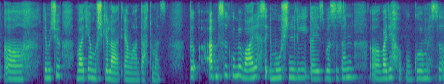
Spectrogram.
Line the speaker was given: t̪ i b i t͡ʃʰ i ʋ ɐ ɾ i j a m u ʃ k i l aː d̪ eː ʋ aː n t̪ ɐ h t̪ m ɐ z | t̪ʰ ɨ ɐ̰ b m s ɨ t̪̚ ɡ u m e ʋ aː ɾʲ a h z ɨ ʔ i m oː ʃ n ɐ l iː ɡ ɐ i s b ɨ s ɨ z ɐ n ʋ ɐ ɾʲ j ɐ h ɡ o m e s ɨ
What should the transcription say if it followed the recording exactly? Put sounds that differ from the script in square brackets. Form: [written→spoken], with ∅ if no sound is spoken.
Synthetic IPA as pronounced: t̪ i [b→m] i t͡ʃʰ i ʋ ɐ ɾ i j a m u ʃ k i l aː [d̪→t̪] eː ʋ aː n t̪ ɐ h t̪ m ɐ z | [t̪ʰ→t̪] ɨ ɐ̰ b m s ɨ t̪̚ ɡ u m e ʋ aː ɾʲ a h [z→s] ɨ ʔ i m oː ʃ n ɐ l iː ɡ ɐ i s b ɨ s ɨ z ɐ n ʋ ɐ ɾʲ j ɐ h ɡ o m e s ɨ

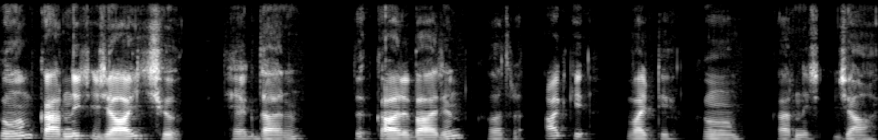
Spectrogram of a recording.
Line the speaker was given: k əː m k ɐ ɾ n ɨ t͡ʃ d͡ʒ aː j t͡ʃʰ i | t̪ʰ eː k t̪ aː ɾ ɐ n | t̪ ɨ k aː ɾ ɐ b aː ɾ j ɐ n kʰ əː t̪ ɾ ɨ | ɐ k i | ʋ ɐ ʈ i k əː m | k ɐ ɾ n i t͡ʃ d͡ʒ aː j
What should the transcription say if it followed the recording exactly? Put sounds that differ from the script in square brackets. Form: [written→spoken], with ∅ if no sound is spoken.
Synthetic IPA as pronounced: k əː m k ɐ ɾ n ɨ t͡ʃ d͡ʒ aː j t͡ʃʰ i | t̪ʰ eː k [t̪→d̪] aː ɾ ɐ n | t̪ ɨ k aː ɾ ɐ b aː ɾ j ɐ n kʰ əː t̪ ɾ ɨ | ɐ k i | ʋ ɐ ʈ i k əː m | k ɐ ɾ n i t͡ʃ d͡ʒ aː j

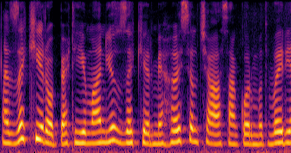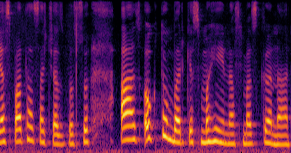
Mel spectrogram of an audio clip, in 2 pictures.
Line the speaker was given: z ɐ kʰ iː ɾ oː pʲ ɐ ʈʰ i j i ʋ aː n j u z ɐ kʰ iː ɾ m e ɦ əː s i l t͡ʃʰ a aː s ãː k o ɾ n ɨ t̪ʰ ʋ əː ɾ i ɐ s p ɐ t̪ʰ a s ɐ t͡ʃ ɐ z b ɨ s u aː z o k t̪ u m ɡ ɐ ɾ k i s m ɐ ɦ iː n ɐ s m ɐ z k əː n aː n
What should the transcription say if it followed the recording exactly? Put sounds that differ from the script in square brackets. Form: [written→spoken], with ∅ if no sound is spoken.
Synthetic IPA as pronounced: z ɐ kʰ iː ɾ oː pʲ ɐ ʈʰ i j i ʋ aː n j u z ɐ kʰ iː ɾ m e ɦ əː s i l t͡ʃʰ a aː s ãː k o ɾ [n→m] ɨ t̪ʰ ʋ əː ɾ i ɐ s p ɐ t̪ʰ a s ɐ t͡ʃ ɐ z b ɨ s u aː z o k t̪ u m [ɡ→b] ɐ ɾ k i s m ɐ ɦ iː n ɐ s m ɐ z k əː n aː n

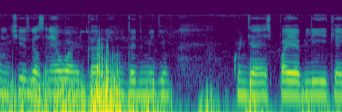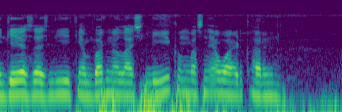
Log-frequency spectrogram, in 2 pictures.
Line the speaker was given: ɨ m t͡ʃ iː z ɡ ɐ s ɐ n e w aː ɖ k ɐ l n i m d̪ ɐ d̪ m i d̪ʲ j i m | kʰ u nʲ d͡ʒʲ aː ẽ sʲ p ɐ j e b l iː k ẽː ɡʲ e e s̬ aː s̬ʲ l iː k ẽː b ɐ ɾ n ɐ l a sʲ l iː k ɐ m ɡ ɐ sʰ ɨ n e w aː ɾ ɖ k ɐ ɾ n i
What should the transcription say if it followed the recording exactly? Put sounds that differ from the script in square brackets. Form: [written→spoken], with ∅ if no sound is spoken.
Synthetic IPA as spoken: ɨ m t͡ʃ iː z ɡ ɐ s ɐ n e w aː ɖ k ɐ [l→ɾ] n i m d̪ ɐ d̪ m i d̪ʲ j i m | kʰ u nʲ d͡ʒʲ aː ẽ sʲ p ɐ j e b l iː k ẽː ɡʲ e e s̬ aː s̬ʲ l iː k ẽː b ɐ ɾ n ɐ l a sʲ l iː k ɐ m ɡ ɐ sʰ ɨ n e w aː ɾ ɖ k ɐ ɾ n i

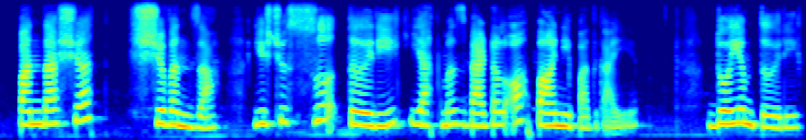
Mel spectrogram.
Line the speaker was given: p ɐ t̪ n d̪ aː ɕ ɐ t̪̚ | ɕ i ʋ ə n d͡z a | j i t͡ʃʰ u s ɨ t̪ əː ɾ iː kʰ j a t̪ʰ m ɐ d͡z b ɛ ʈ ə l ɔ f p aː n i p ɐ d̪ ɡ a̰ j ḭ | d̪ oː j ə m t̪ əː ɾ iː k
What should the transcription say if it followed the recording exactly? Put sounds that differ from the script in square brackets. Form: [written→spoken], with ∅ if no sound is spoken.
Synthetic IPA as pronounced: p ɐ [t̪→∅] n d̪ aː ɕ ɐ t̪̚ | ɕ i ʋ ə n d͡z a | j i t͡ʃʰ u s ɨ t̪ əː ɾ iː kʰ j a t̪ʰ m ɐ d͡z b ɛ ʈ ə l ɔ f p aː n i p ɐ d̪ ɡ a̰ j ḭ | d̪ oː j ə m t̪ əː ɾ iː k

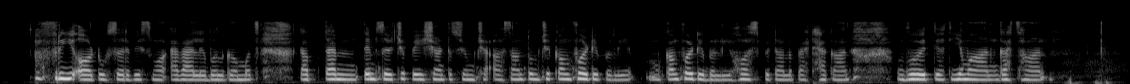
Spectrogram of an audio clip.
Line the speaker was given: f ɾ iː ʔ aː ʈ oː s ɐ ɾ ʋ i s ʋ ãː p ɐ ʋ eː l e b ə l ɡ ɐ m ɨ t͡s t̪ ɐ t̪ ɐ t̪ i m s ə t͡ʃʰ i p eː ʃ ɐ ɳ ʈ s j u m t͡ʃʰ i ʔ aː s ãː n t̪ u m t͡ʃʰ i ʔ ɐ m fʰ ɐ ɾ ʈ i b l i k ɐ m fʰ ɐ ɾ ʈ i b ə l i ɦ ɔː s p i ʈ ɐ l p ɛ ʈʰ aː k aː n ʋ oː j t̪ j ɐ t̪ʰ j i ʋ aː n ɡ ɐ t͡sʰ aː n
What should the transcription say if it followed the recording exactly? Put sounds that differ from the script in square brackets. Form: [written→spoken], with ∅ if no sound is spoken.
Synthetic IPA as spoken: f ɾ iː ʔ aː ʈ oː s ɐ ɾ ʋ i s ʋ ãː [p→ʔ] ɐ ʋ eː l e b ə l ɡ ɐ m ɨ t͡s t̪ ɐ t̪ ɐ t̪ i m s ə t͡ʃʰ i p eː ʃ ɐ ɳ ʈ s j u m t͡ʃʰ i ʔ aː s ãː n t̪ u m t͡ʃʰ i [ʔ→k] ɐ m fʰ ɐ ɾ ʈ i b l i k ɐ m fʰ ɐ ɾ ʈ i b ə l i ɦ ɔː s p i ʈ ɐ l p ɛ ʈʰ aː k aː n ʋ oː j t̪ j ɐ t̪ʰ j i ʋ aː n ɡ ɐ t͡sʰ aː n

